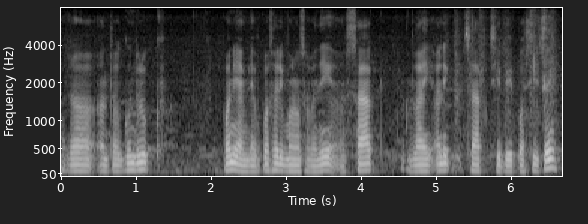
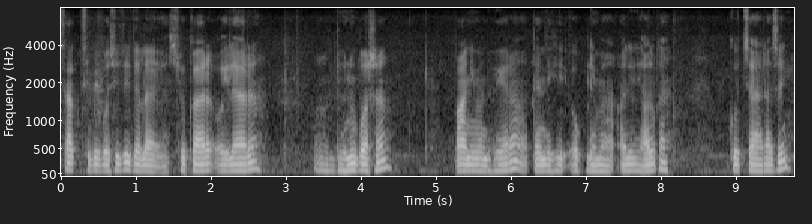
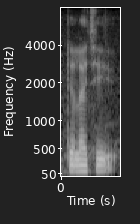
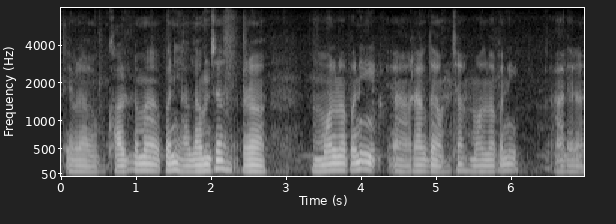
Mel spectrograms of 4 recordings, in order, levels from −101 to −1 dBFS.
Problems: constant background noise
